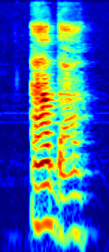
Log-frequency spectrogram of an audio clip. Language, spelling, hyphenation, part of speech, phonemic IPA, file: Dutch, Ada, Ada, proper noun, /ˈaː.daː/, Nl-Ada.ogg
- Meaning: a female given name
